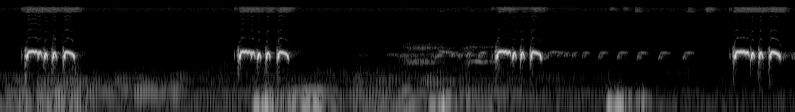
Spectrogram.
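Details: Ngayer-style song from a local zebra dove, used to trigger other doves to sing: four rolled four-note coo phrases about two and a half seconds apart, with faint quick repeated soft notes and occasional low thumps.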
